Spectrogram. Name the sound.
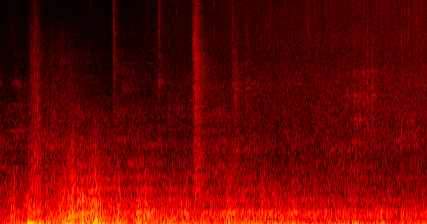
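rain with thunder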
